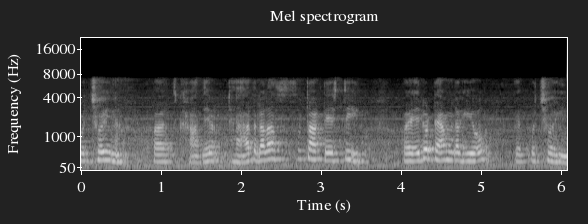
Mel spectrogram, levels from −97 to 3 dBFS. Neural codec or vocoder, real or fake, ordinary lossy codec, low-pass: codec, 16 kHz, 8 kbps, FunCodec, trained on LibriTTS, 25 frames a second; fake; Opus, 64 kbps; 7.2 kHz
